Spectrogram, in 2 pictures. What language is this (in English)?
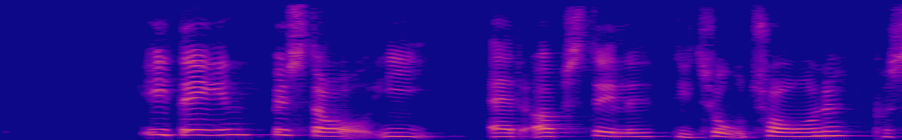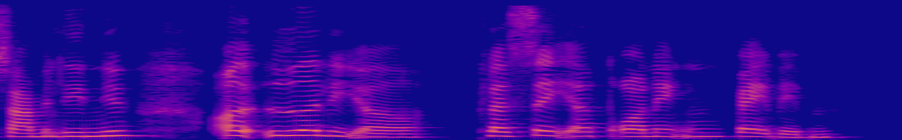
Danish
